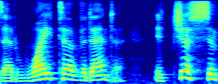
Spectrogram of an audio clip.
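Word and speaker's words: Advaita: that's what advisor means at white properly pronounced I believe is at white Vedanta it just simply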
